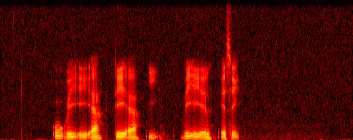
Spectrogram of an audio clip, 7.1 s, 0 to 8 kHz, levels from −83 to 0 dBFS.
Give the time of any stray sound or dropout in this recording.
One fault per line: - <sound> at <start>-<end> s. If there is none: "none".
none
